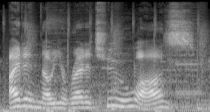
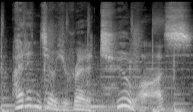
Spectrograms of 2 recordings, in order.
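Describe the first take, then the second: First: The voice is firm, not soft. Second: The voice is soft and gentle.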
